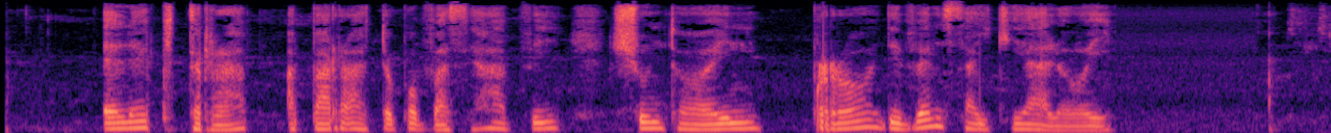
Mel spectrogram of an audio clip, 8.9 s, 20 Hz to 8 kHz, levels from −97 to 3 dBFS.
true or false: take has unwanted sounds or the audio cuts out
false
